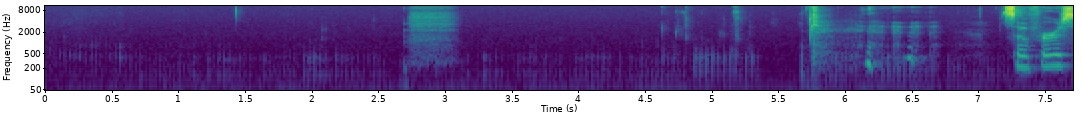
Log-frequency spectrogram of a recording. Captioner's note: soft car purrs and licks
